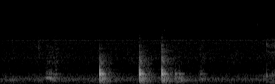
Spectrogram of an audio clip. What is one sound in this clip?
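A stone knocks against a hard surface a few times.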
